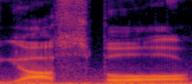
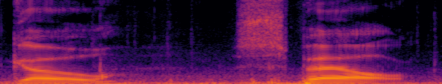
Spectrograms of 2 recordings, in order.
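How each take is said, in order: First: The ending is weak and reduced, like 'spul'. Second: The ending is a full, clear 'spell'. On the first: The speaker calls it wrong. "A lot of people will say gospel. Either way, it's wrong" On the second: The speaker calls it right. "It's go spell"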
